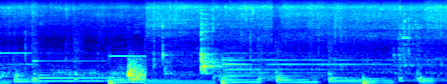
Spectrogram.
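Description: Fried rice and broccoli sizzling in a frying pan as they are stirred with a wooden spatula. A couple of sharper knocks of the spatula against the pan come about one and two seconds in.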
